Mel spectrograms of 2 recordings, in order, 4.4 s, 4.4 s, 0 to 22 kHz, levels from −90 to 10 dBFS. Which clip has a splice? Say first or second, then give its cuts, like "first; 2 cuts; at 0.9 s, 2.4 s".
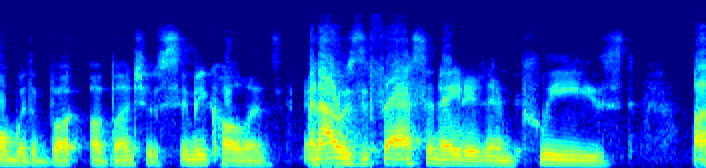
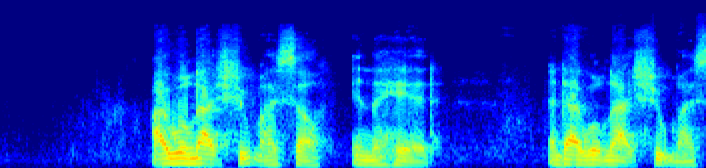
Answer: first; 3 cuts; at 1.8 s, 2.3 s, 3.2 s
